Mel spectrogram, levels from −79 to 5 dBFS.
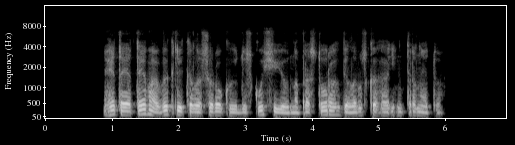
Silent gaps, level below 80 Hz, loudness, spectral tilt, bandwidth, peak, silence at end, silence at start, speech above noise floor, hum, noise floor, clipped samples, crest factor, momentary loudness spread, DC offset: none; -60 dBFS; -18 LUFS; -7 dB/octave; 7.2 kHz; -2 dBFS; 0.95 s; 0.9 s; over 73 dB; none; under -90 dBFS; under 0.1%; 16 dB; 8 LU; under 0.1%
